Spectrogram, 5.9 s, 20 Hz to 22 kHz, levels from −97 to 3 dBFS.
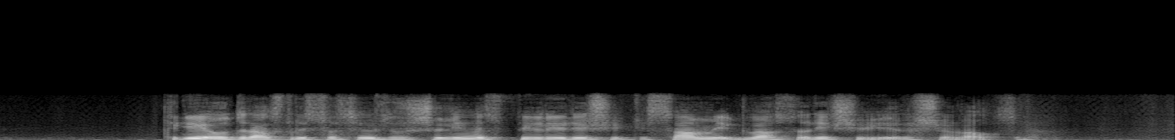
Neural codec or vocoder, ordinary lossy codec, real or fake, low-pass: codec, 16 kHz, 1 kbps, FunCodec, trained on Chinese and English, 50 frames a second; none; fake; 7.2 kHz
